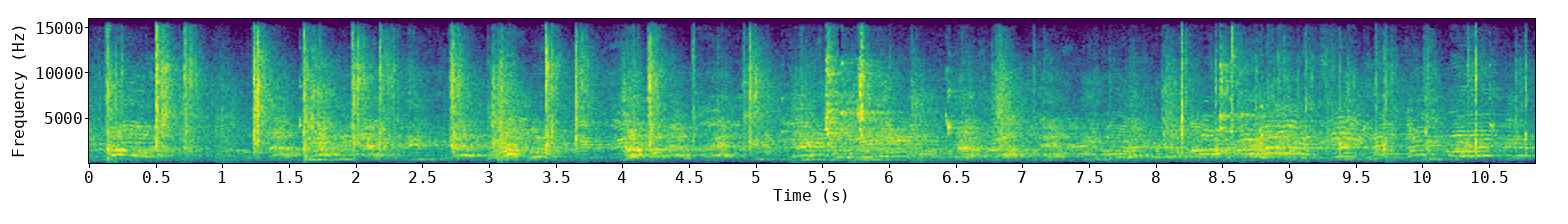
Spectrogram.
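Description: Basketball game in a gym: a basketball bouncing on the hardwood court, with frequent sharp knocks, over the constant voices and shouts of the crowd and players.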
